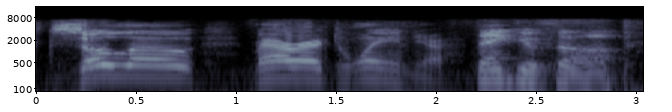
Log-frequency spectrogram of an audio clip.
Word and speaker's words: Xolo Maridueña: And Exlo. Actually, that's Xolo Maridueña.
